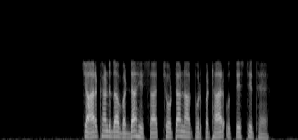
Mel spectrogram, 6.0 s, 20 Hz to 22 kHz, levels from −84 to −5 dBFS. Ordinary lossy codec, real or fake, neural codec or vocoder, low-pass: none; fake; codec, 16 kHz in and 24 kHz out, 1 kbps, XY-Tokenizer; 3.6 kHz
